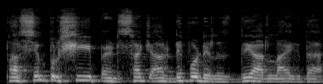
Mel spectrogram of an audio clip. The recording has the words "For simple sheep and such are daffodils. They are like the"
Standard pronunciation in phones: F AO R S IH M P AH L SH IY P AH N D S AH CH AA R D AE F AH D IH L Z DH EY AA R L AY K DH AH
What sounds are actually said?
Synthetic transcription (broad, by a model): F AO R S IH M P AH L SH IY P AH N D S AH CH AA R D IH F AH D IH L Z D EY AA R L AY K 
